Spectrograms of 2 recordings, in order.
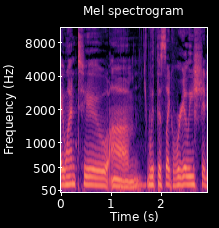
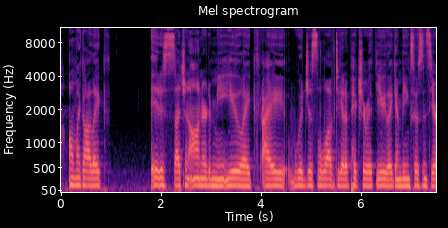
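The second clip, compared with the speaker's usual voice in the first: usual speaking voice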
